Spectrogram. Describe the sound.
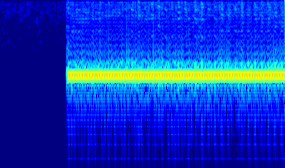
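Ringing tone on an unanswered telephone call, a loud steady single-pitched hum that starts abruptly and holds unbroken to the end, with no voices.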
